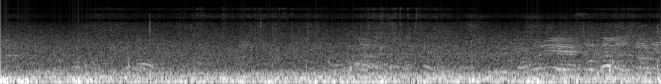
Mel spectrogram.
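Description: Uneven wind rumble on the phone's microphone at an outdoor football pitch, with faint distant voices in the background.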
